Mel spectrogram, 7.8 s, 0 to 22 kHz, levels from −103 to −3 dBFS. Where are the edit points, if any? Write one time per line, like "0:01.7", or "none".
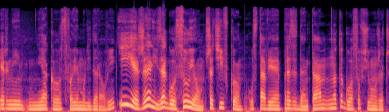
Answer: none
